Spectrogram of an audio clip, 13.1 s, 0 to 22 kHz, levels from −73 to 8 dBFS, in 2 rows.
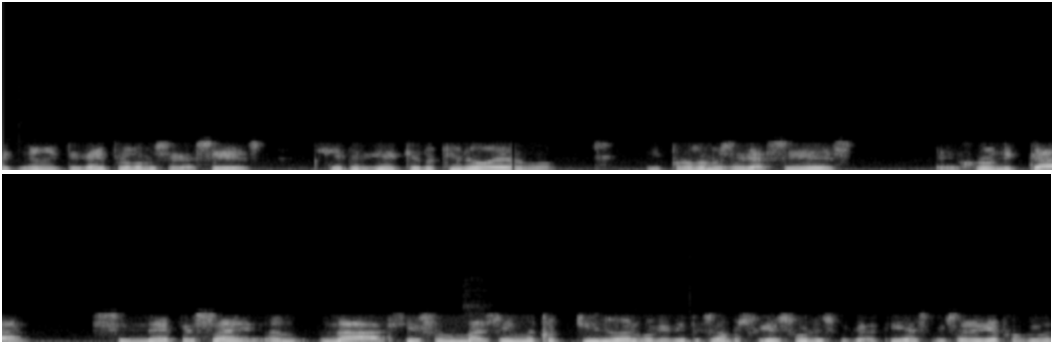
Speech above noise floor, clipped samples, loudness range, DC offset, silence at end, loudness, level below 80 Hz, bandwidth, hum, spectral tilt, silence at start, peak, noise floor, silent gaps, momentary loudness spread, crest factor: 26 dB; under 0.1%; 2 LU; under 0.1%; 0 s; -23 LUFS; -56 dBFS; 4.1 kHz; none; -9 dB/octave; 0 s; -6 dBFS; -48 dBFS; none; 11 LU; 16 dB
